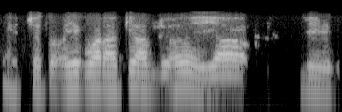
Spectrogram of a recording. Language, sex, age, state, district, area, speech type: Urdu, male, 30-45, Uttar Pradesh, Gautam Buddha Nagar, urban, conversation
